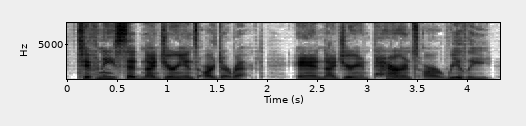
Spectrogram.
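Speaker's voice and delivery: usual speaking voice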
